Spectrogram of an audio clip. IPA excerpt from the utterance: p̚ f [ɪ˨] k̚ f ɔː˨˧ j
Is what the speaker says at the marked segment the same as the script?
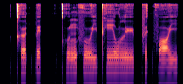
yes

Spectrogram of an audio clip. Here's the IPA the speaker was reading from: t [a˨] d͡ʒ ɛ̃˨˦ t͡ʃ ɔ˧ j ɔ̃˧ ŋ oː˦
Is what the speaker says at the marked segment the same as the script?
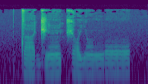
yes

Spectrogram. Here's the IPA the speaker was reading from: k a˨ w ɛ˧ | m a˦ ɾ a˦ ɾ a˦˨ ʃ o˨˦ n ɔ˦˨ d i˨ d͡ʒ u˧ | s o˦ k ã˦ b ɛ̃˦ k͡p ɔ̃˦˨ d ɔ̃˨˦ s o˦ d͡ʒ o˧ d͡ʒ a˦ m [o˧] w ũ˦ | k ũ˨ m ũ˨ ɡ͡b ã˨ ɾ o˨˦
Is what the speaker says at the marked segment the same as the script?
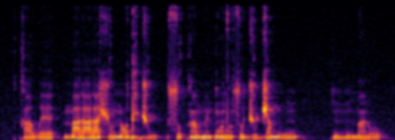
no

